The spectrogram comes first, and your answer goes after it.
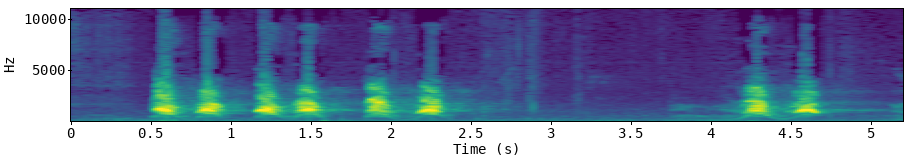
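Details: Miniature Pinscher puppy, five months old, facing off with a mature cat in Kiev, Ukraine, October 2013: sharp, high-pitched yaps in quick pairs, three pairs in a row, a short pause, then one more pair.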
